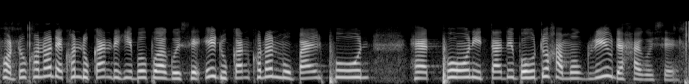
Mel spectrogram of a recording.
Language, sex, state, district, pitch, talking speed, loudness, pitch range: Assamese, female, Assam, Sonitpur, 315 Hz, 150 wpm, -15 LUFS, 285-330 Hz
